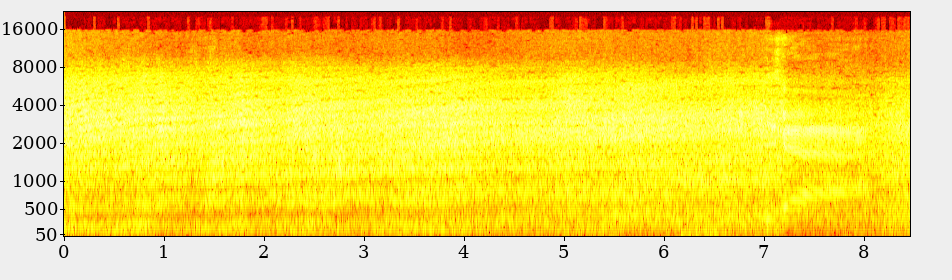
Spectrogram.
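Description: An Air France Boeing 777 jet roars loudly and continuously close by, its engine noise dominating throughout, with voices talking underneath.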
